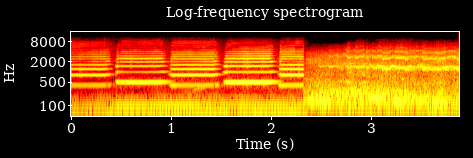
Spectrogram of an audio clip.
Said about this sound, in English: A passing fire engine squealed to a halt.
